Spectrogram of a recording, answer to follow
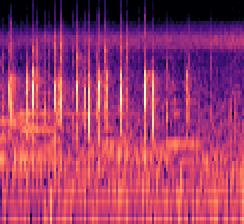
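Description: A small audience clapping: scattered, irregular hand claps, while the last guitar chord of the song rings on and fades out.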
